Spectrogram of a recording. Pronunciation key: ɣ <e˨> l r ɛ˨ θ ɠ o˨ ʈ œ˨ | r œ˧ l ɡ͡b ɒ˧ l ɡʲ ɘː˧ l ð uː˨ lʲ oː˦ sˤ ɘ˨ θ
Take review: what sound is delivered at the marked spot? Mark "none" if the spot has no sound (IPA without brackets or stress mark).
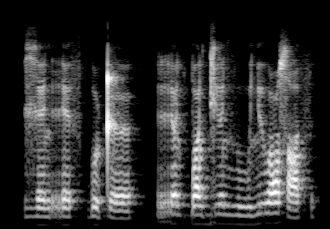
ɛ˨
